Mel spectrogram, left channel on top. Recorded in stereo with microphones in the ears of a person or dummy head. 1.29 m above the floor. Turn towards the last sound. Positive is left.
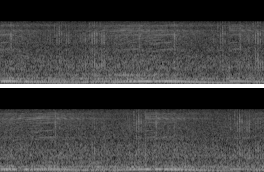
No sound to turn to.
